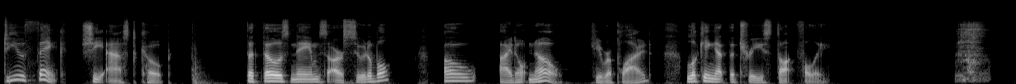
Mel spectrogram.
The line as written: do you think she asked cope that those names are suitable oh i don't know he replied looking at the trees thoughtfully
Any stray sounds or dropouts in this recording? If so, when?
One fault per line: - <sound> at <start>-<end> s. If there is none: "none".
- thud at 1.9-2.3 s
- sniff at 9.5-9.9 s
